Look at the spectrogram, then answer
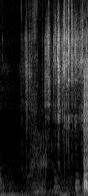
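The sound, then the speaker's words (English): Dice clatter and tumble across a hard surface for a dexterity roll in a quick run of bright, clicking rattles that builds and ends in a louder scrape, with no voices. “Oh, sorry, it's a dice.”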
